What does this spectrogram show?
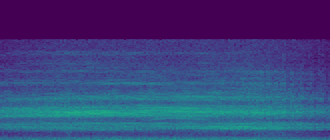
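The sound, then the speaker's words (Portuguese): A cicada drones with a harsh, chainsaw-like buzz, loud and unbroken for the whole stretch, a high grinding hiss that holds steady without pauses or any voices. “Já essa outra faz um barulho semelhante a uma serra elétrica.”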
